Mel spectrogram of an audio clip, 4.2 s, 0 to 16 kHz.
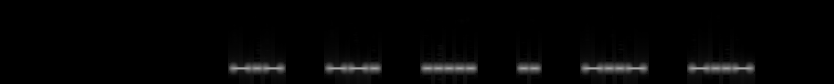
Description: Morse code, heard as a keyed tone, about 46 wpm, spaced as for 25 wpm, 700 Hz. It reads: KG5IXX
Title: USA Call Signs - 6 Characters - 3x Character Spacing - 45wpm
